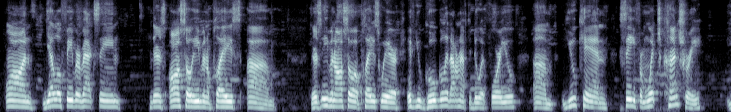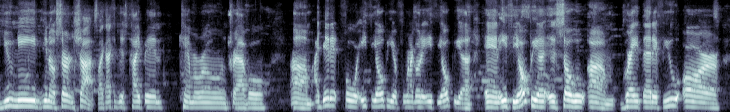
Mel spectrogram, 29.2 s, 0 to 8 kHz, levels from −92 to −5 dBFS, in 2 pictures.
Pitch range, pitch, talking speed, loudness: 135-160 Hz, 145 Hz, 145 wpm, -16 LUFS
